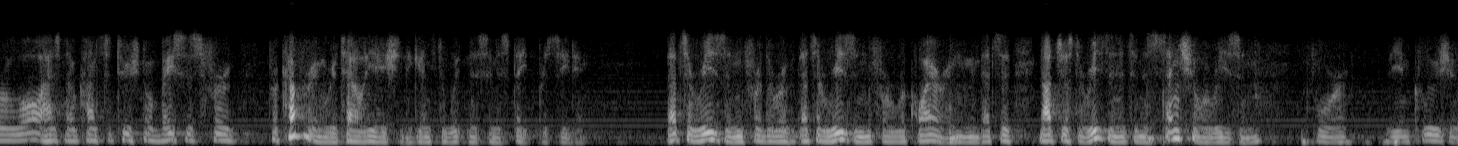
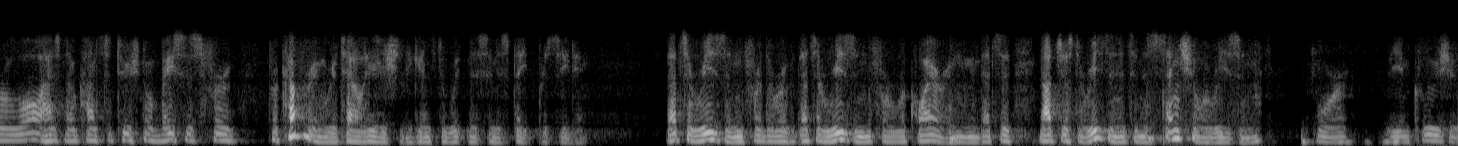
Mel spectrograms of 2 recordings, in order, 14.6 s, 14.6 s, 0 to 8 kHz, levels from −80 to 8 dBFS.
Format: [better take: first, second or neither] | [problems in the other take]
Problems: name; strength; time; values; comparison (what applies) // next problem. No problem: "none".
first | noise reduction (neural mask model Resemble Enhance denoiser)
